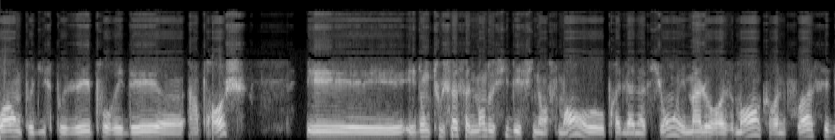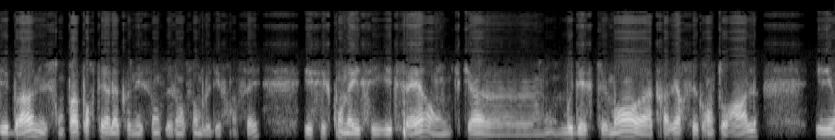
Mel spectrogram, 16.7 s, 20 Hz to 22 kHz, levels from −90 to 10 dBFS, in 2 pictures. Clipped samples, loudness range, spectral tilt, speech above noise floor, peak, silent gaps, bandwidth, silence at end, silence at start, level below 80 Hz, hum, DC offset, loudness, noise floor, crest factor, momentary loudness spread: under 0.1%; 6 LU; -5.5 dB/octave; 29 dB; 0 dBFS; none; 16 kHz; 0 s; 0 s; -70 dBFS; none; under 0.1%; -17 LUFS; -46 dBFS; 16 dB; 15 LU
